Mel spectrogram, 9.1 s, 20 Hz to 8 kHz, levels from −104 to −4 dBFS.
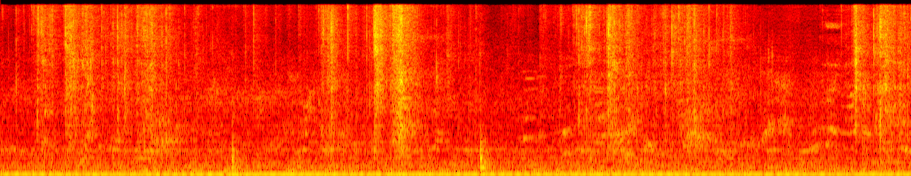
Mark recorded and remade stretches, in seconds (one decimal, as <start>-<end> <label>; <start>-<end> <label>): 0.0-2.1 recorded; 2.1-3.9 remade; 3.9-7.7 recorded; 7.7-8.7 remade; 8.7-9.1 recorded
